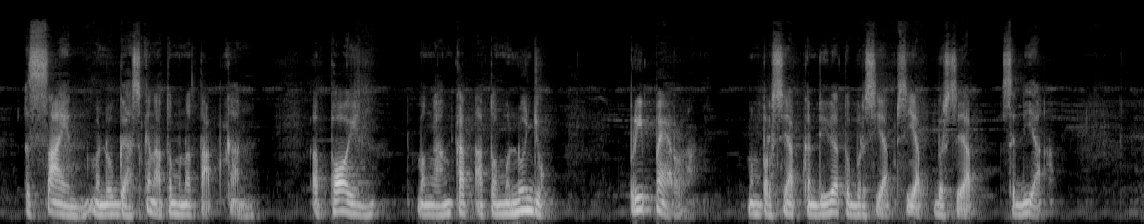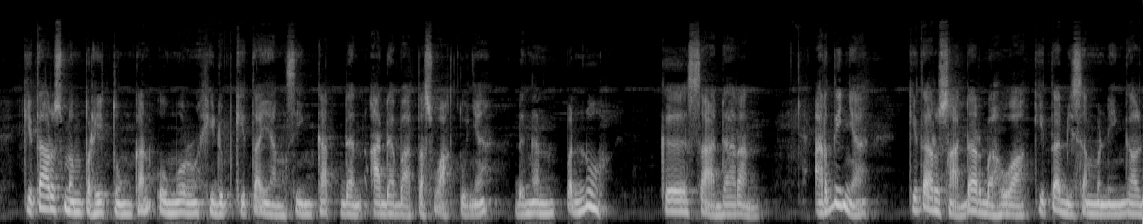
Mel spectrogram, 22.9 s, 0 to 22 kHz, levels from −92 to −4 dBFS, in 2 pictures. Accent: native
